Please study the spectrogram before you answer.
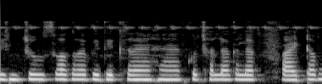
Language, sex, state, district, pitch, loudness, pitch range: Hindi, female, Haryana, Rohtak, 225 Hz, -14 LUFS, 220-230 Hz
